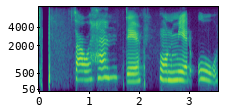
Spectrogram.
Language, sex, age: Icelandic, female, 7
